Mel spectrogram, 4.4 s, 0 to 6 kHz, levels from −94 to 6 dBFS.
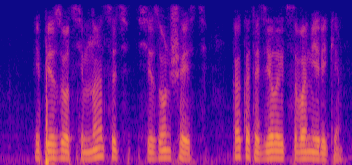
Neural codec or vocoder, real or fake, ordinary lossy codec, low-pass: none; real; AAC, 48 kbps; 5.4 kHz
